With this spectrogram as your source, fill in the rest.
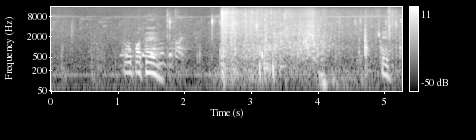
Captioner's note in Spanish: <i>hablan en portugués</i>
